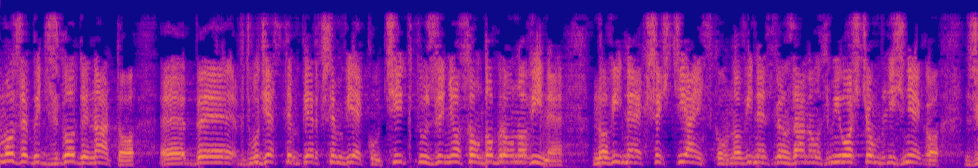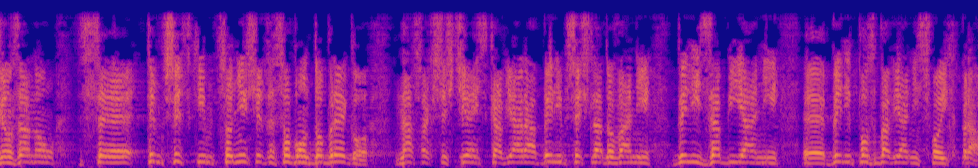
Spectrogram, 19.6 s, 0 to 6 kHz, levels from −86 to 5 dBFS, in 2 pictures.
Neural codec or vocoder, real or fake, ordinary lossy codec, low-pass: vocoder, 24 kHz, 100 mel bands, Vocos; fake; none; 5.4 kHz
